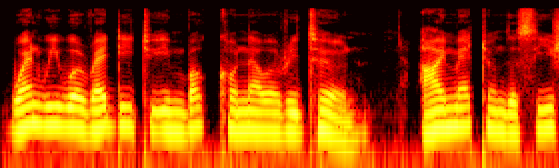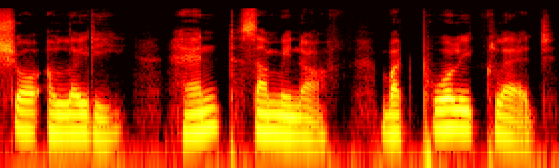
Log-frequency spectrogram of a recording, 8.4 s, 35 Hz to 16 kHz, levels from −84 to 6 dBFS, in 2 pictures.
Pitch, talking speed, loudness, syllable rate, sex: 135 Hz, 155 wpm, -17 LUFS, 4.6 syllables/s, male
